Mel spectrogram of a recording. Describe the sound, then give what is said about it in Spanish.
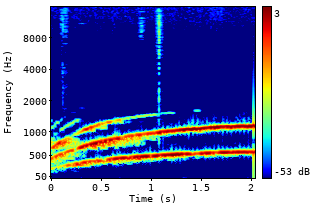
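A warning siren wails alone, its tone sliding steadily upward in pitch and settling into a sustained high note. “Al cabo de mucho rato, volvió a sonar la sirena.”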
